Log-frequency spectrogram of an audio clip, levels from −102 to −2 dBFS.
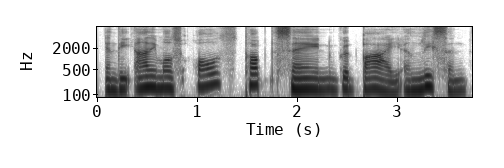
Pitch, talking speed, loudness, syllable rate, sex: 145 Hz, 160 wpm, -20 LUFS, 4.3 syllables/s, male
